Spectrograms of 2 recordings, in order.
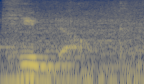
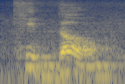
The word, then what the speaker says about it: Quibdó: starting off point of Quibdó. Now, Quibdó, which again, you have to accent the O, is the capital city of Chocó.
